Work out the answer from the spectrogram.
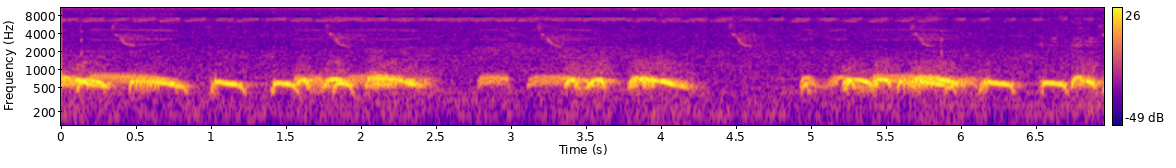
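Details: Spotted dove (derkuku, tekukur) lure call for trapping, a male calling its companions: bursts of throaty, wavering coos in grouped phrases, a pause of about a second, then another busy run of coos.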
